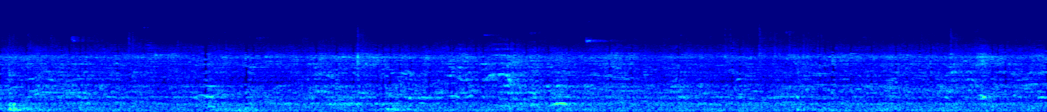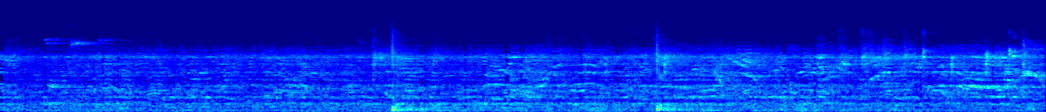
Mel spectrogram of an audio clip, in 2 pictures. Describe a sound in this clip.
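Basketballs bounce on a hardwood floor.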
